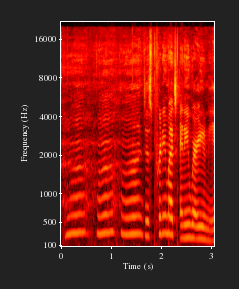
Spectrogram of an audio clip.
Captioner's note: humming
